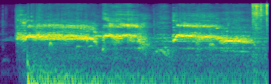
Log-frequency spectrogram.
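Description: A person screaming in fright: two long, loud, high-pitched screams with a short break about two seconds in, cutting off suddenly near the end.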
